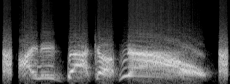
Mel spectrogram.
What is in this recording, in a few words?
"need backup", radio, male; XBOX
